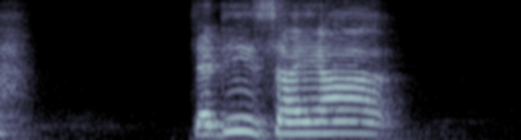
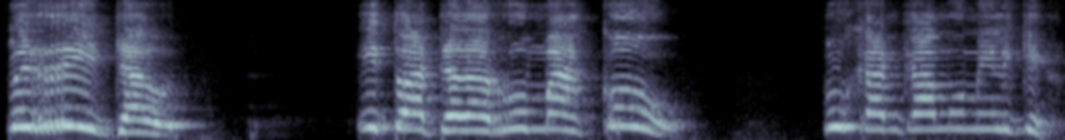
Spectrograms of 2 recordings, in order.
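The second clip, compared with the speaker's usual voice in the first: a hint of a stern higher commanding voice; voice of God; 7 semitones higher, 3 dB louder than usual. God telling Daud the building is His, stern. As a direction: speak as God, firm and final. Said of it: "Tuhan bicara di telingaku".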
